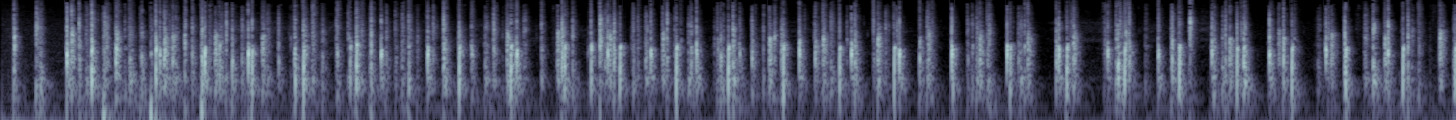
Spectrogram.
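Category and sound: crowd, loud clapping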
